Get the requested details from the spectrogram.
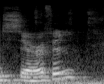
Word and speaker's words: Seraphin: Okay, hey everyone, my name is Austin Serafin. That's A-U-S-T-I-N is my first name. My last name is spelled S-E-R-A-P-H-I-N.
